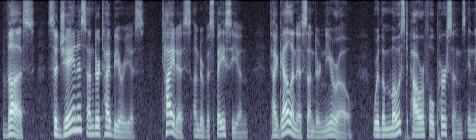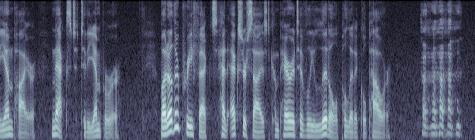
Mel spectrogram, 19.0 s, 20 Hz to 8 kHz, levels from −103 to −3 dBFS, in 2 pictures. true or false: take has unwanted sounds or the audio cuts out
true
